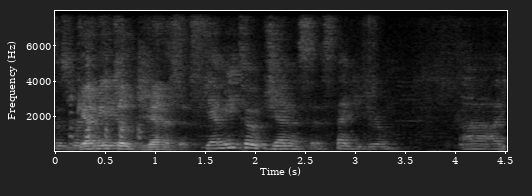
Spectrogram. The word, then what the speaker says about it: gametogenesis: There's a recent development in a technology referred to as IVG, or in vitro gametogenesis. I actually listened to a YouTube video that pronounced this word. Gametogenesis.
